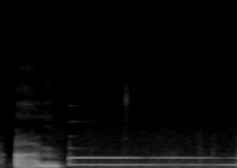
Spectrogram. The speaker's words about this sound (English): So this is a flow chime. This is a space element.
